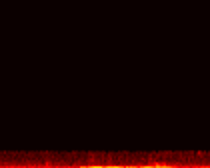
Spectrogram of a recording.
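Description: Australian magpie call slowed down with the slow-motion footage, pitched far down into one deep call about a second long near the middle, its pitch wavering up and down.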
